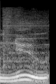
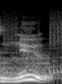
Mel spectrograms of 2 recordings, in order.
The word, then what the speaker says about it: Nu: in a differentiated world the name new is spelled phonetically with the nw hieroglyph of the bowl or the jar containing the waters or the womb containing the waters of the goddess which is why the name is new as in the new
